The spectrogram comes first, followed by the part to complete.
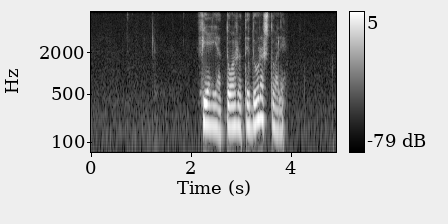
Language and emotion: Russian, angry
